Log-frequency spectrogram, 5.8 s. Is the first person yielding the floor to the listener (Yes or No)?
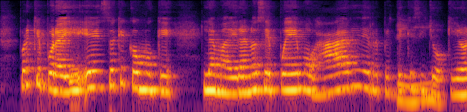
No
